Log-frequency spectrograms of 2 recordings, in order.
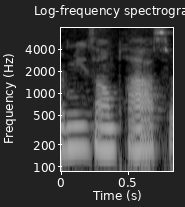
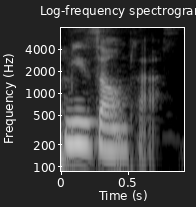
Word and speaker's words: mise en place: And you need to have your mise en place, which is like all your chopped stuff ready to go for your pan. – Sorry, how do you pronounce that? – Mise en place.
